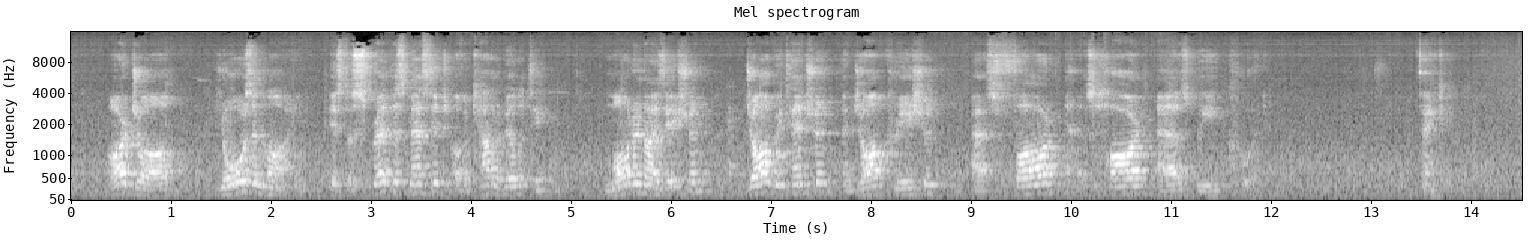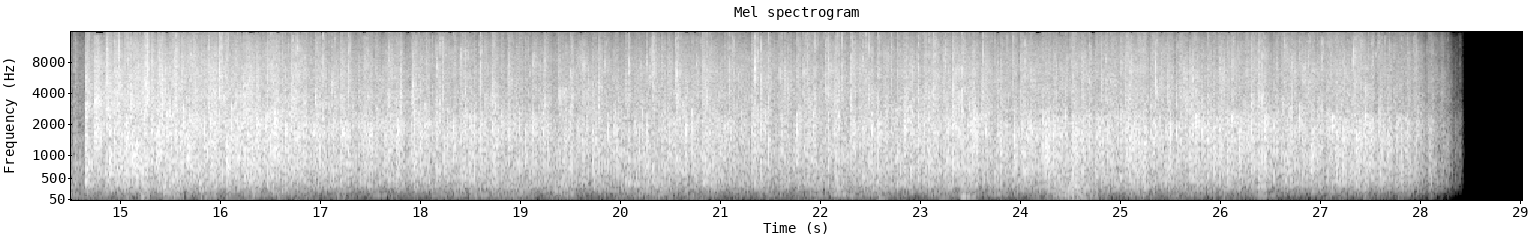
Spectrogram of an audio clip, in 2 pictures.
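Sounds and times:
audience applauding: 14.5 - 28.4.

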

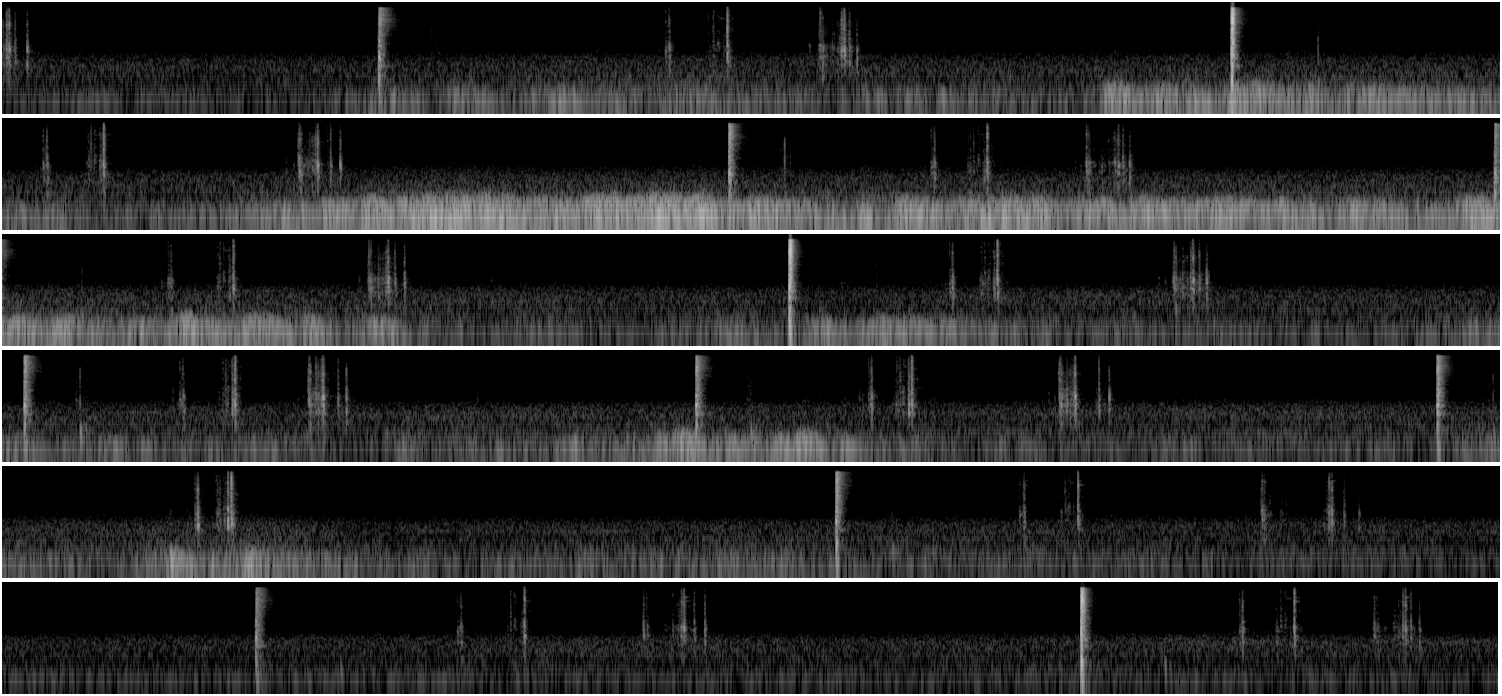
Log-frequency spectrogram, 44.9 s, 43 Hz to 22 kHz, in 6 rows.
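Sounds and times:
light clicks: 39.7 - 41.1.

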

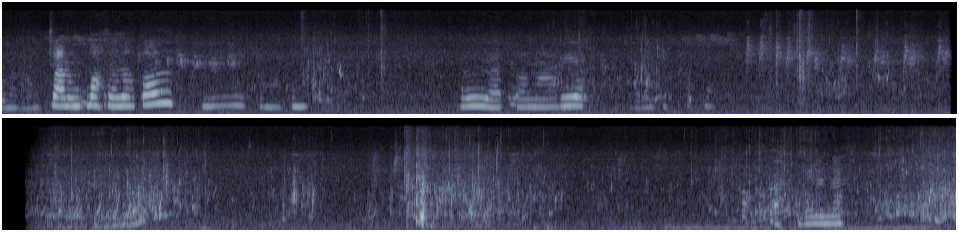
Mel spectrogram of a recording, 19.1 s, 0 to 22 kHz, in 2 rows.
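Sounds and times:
water sloshing around wading legs: 2.9 - 4.4, 5.2 - 19.0
sharp loud splash: 9.8 - 11.7, 13.4 - 15.2.

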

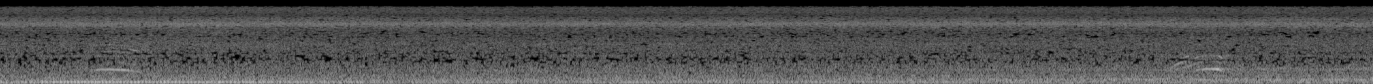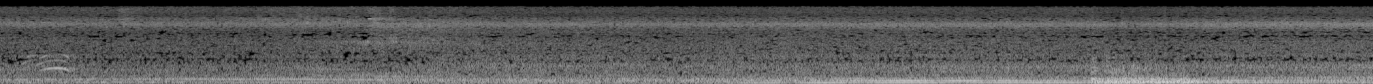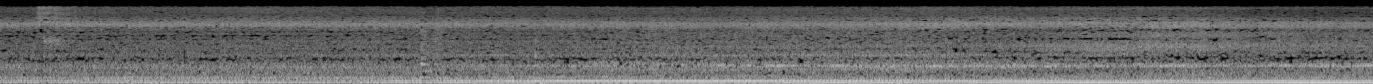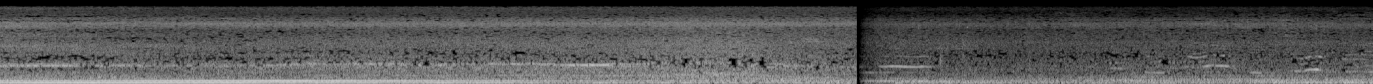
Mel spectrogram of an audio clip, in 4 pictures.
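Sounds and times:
diesel truck engine running: 0.0 - 54.9
rough rumble: 23.0 - 49.8.

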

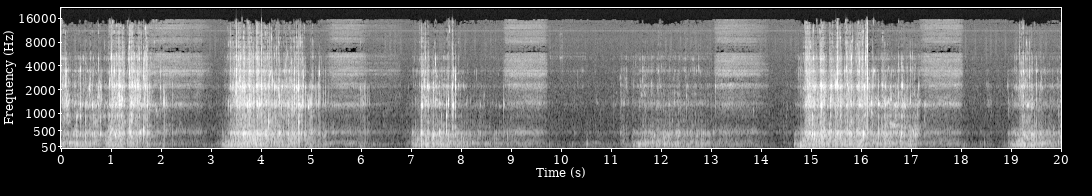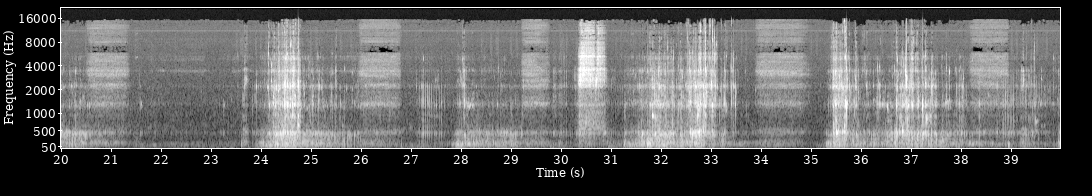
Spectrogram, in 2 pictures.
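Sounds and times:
exhaled bubbles rushing: 0.0 - 2.0, 3.2 - 5.3, 7.0 - 8.8, 11.2 - 13.0, 14.7 - 17.2, 18.9 - 20.5, 23.6 - 25.9, 27.2 - 29.2, 31.2 - 33.6, 35.3 - 38.2, 39.0 - 39.9
hissing regulator inhale: 1.8 - 3.0, 5.3 - 6.8, 8.8 - 9.8, 13.1 - 14.2, 17.2 - 18.2, 20.5 - 21.4, 25.9 - 26.9, 29.2 - 31.0, 33.9 - 35.1, 38.2 - 39.1.

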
